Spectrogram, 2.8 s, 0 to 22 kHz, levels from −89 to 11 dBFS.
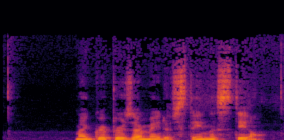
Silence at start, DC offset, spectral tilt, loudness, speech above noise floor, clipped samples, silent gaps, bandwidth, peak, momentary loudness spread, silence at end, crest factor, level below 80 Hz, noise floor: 0.75 s; under 0.1%; -4.5 dB/octave; -21 LUFS; 43 dB; under 0.1%; none; 16.5 kHz; -6 dBFS; 4 LU; 0.2 s; 16 dB; -56 dBFS; -63 dBFS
